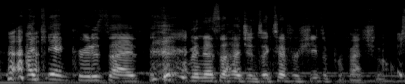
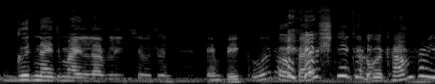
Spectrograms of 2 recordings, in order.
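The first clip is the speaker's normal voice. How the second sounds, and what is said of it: Silly put-on unidentifiable accent. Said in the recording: “I don't even know what accent that was. ... That was a dumb Adam Sandler character.”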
